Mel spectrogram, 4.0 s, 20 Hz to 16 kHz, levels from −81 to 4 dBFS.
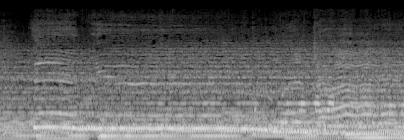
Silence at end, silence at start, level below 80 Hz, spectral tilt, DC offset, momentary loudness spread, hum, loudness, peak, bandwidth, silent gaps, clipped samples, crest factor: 0 s; 0 s; -28 dBFS; -7.5 dB/octave; 0.7%; 1 LU; none; -13 LUFS; 0 dBFS; 10.5 kHz; none; under 0.1%; 12 dB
